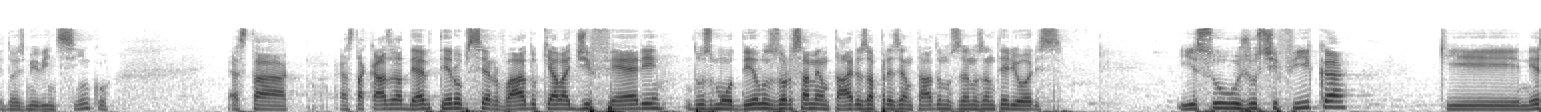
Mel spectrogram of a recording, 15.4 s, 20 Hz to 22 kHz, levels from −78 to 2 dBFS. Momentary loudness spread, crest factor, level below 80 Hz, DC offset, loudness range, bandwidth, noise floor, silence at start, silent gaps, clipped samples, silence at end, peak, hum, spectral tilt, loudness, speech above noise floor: 10 LU; 20 dB; -26 dBFS; under 0.1%; 6 LU; 8 kHz; -56 dBFS; 0 s; none; under 0.1%; 0 s; 0 dBFS; none; -5 dB/octave; -20 LUFS; 38 dB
